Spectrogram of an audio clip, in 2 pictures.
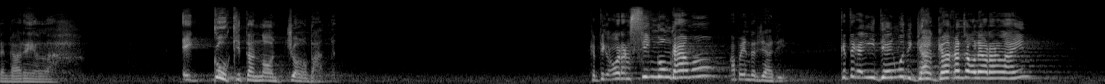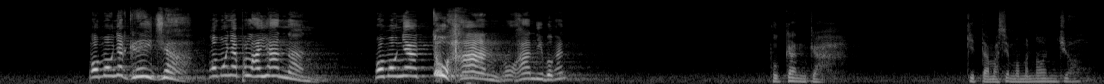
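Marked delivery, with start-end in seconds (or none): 5.9-16.7 loud, high preacher's cry; full-force preaching. Real, not acted. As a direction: preach it out forcefully at the top of your range. (khotbah lantang berapi-api)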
